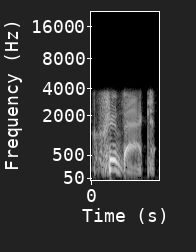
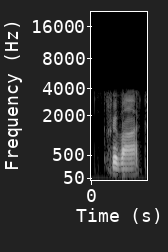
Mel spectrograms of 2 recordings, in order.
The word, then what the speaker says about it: Krivak: Andrew Krivak, I believe. K-R-I-V-A-K, Krivak, Krivak.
